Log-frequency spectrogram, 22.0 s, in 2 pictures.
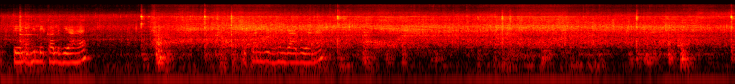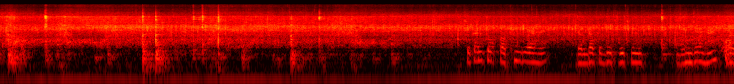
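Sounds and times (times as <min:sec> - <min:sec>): chicken sizzling in oil: 0:00.0 - 0:22.0
spatula scraping pan: 0:02.0 - 0:17.2, 0:20.9 - 0:22.0.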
